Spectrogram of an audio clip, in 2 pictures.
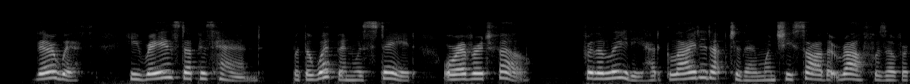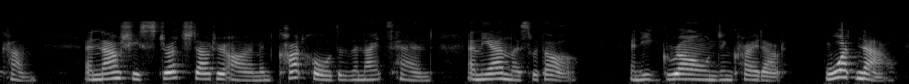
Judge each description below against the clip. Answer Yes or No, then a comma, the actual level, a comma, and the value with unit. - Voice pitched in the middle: No, high, 235 Hz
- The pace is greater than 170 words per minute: Yes, average, 185 wpm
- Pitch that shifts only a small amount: No, average, 5.0 semitones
